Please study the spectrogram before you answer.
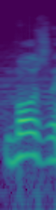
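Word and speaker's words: Moseley: Hey, just a quick one on Mosley or Mousley. How do you pronounce it? The Birmingham suburb. Mosley. Mosley, right. Just checking. But that's only because I'm a... It is Mosley, but I would just...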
